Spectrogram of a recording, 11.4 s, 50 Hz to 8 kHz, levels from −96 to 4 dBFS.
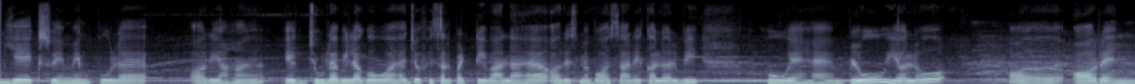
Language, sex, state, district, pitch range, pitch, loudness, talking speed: Hindi, female, Bihar, East Champaran, 210-235 Hz, 225 Hz, -25 LUFS, 160 wpm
